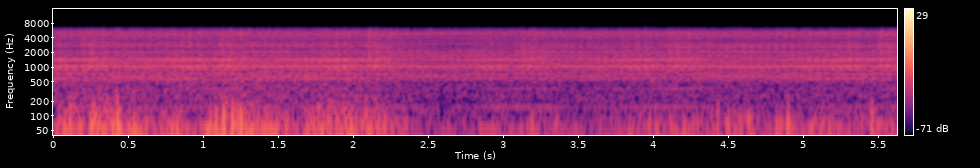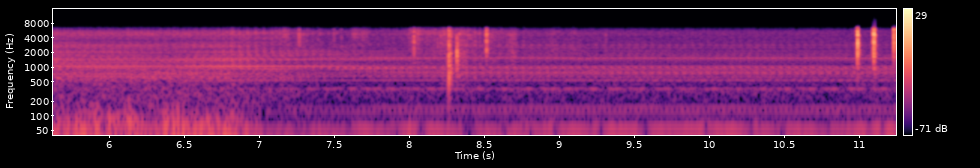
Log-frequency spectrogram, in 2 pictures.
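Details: Computer PSU: steady high-pitched hum with a low rumble that drops away; noise lasted about an hour then stopped, owner worried about overheating.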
